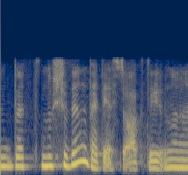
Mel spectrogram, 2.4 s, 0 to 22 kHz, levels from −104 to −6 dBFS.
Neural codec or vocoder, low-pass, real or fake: codec, 16 kHz, 4 kbps, FreqCodec, smaller model; 5.4 kHz; fake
